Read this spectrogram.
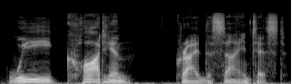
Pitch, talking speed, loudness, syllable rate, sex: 90 Hz, 125 wpm, -19 LUFS, 3.1 syllables/s, male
